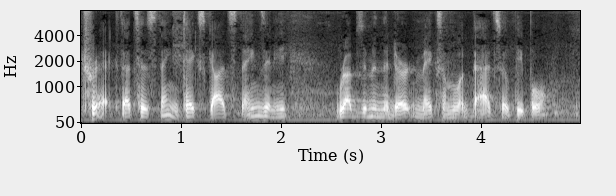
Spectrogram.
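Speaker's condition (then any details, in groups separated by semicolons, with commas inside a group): No condition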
